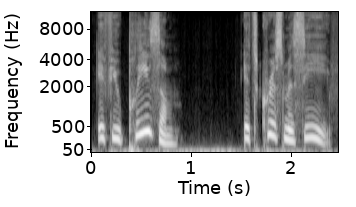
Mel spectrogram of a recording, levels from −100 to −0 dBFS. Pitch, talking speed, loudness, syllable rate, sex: 240 Hz, 145 wpm, -16 LUFS, 5.1 syllables/s, female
